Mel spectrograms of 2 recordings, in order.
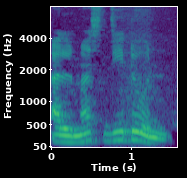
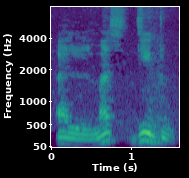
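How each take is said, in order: First: The word ends with an added n sound. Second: The word ends on a vowel without n. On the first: The speaker calls it wrong. "jangan dibaca al-masjidun, itu keliru" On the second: The speaker calls it right. "Yang betul adalah"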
